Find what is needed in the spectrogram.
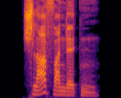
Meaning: inflection of schlafwandeln: 1. first/third-person plural preterite 2. first/third-person plural subjunctive II
- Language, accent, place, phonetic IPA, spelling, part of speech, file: German, Germany, Berlin, [ˈʃlaːfˌvandl̩tn̩], schlafwandelten, verb, De-schlafwandelten.ogg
